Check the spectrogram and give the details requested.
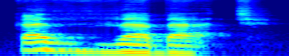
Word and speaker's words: كذبت: كذبت. You hold on to that dhal.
